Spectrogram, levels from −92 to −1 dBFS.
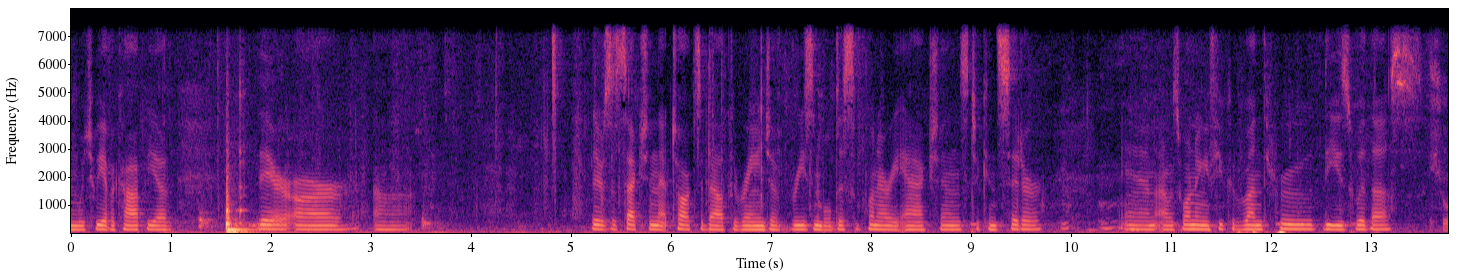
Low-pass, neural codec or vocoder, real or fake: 7.2 kHz; none; real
